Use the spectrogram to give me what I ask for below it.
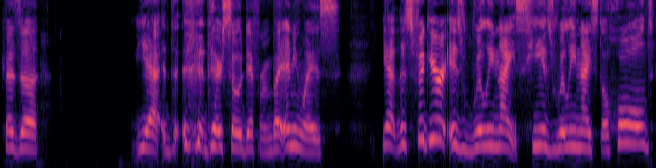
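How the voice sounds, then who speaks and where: A woman's voice: high voice, no room sound, studio quality. A woman in her thirties giving a casual toy review, eager and rambling, with lots of fillers and restarts. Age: 30s.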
